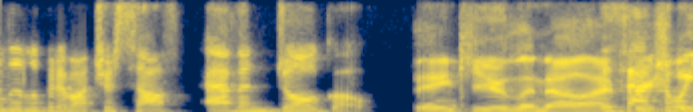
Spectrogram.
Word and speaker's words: Dolgow: in the world so I accept all versions of it but Evan Doo Evan DOA it's it all works with me okay I just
